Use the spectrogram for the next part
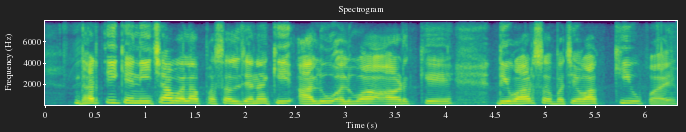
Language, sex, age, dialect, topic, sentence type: Maithili, male, 18-24, Southern/Standard, agriculture, question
